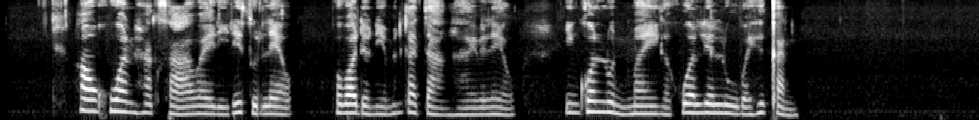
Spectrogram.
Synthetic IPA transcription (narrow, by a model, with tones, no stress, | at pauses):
ha˧˥˩wkʰu˧˥˨ənɦa˧k̚saː˨˦wa˧˩jdiː˨˩t̪ʰiː˧˩˨su˧˦t̪̚lɛː˧˩˨w | pʰɔ˧waː˧di˨˩əwniː˧˩ma˧˥˨nka˧˩t͡ɕaː˨˩ŋɦaː˨˦ja˧˨jlɛː˧˩˨w | ʔi˧˨ŋkʰo˧˥˨nlu˧˩˨nma˧˩jka˧˩kʰu˧˥˨ənlɯ˧˨ənluː˧˩wa˧˩jkʰɯː˧˥˨ka˨˩n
